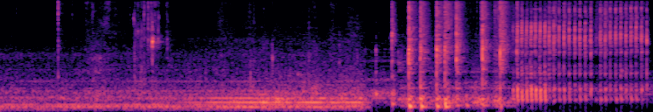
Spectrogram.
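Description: A low steady hum, then from about four seconds in a run of sharp knocks and rapid clicks: a knife chopping onion on a plastic cutting board.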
